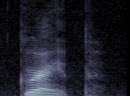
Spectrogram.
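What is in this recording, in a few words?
"gripe", US English; pronunciations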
